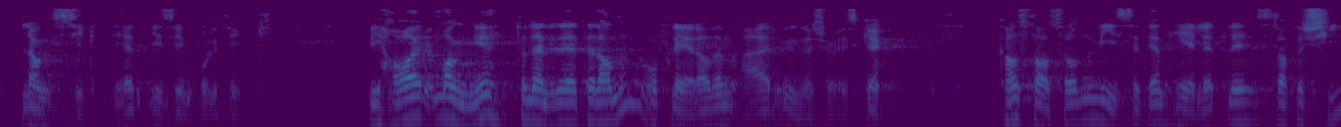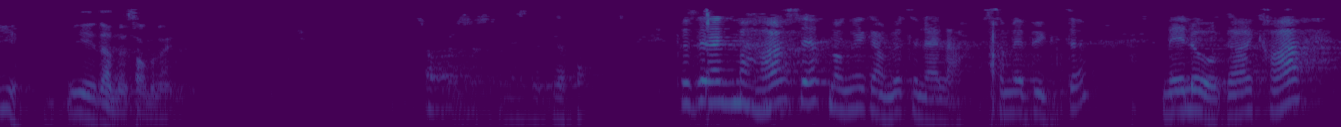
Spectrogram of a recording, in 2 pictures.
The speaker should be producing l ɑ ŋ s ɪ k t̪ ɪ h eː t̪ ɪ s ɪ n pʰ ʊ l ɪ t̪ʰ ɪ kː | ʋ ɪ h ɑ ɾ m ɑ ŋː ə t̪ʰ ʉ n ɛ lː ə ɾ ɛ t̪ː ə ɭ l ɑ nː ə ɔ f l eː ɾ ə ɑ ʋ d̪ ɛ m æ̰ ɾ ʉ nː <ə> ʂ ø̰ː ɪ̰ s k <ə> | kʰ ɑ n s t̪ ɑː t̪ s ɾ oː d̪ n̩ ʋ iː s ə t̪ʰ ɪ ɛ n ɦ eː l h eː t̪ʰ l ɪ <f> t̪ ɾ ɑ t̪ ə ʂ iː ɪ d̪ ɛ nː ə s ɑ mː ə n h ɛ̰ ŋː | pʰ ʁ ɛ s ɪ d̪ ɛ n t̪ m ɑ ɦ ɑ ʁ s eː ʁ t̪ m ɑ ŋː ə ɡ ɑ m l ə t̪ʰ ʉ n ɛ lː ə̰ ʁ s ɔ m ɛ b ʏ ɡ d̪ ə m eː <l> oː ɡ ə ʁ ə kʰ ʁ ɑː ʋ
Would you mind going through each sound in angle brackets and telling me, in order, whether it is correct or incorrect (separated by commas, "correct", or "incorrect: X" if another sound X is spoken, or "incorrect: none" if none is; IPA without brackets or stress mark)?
correct, correct, incorrect: s, correct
